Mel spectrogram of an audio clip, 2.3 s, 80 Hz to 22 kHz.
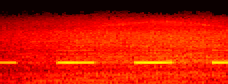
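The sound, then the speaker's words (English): Reversing beeps from heavy equipment, including backhoes, clearing a landslide on a highway: a repeating, evenly spaced high-pitched tone sounds in a steady on-off rhythm over a low diesel engine rumble. “State Department of Transportation workers used backhoes and other heavy equipment to clear the landslide between 6 and 7 Mile Mitkoff Highway throughout the day.”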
